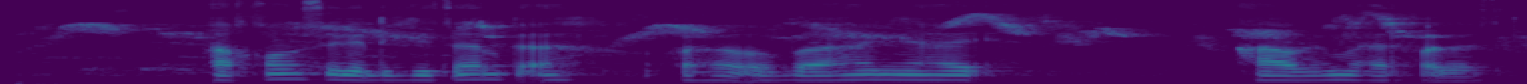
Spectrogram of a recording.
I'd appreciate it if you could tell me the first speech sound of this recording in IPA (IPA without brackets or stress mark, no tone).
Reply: ʔ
